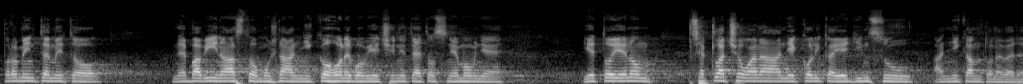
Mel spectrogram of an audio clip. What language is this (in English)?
Czech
